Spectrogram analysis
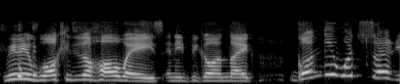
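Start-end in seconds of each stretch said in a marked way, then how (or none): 3.0-4.0 high-pitched mimicked Indian accent; mock Indian accent. Recalling his friend in school hallways, mock Indian accent. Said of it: "He started doing that".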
